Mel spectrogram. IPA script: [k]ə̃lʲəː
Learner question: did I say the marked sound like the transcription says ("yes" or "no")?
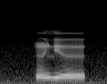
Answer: yes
